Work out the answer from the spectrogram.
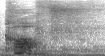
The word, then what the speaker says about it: cough: The OU are spelled as O, and the GH are spelled as F. So cough. Cough.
